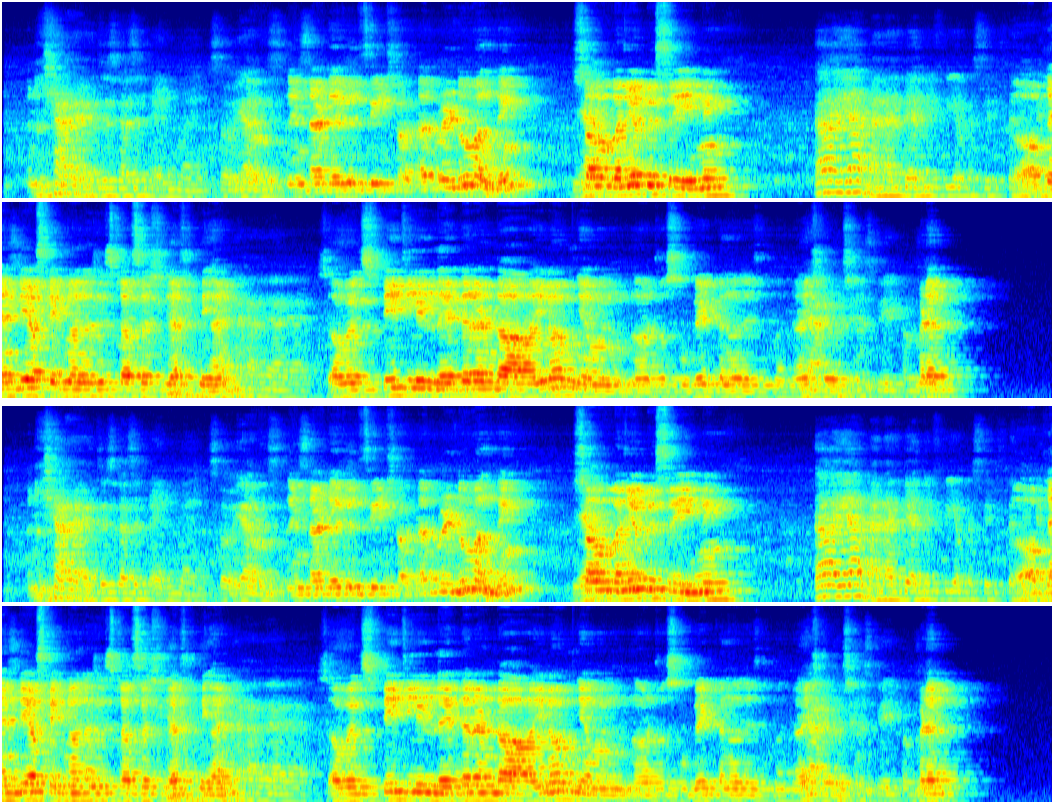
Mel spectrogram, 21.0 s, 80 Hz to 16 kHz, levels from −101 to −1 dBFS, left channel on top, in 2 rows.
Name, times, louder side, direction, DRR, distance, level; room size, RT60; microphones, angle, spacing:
voice 1, 0.3-3.9 5.7-6.0 8.1-11.5 12.1-12.5 12.7-13.6 18.4-19.8, right 1 dB, 20° right, -4 dB, 2.4 m, -34 dB
voice 2, 2.4-5.2 5.7-7.2 10.1-12.8 13.8-18.9 19.6-19.8, left 1 dB, 20° left, -7 dB, 5.8 m, -23 dB
13.5 x 6.1 x 6.2 m, 0.67 s
head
